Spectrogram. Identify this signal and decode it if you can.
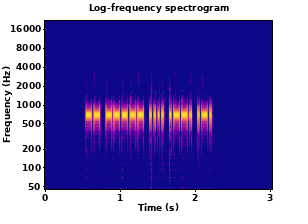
Morse code, heard as a keyed tone, about 48 wpm, 700 Hz. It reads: M0HPR
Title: DXCC-100 Call Signs - 5 Characters - Repeated 2x - 45wpm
